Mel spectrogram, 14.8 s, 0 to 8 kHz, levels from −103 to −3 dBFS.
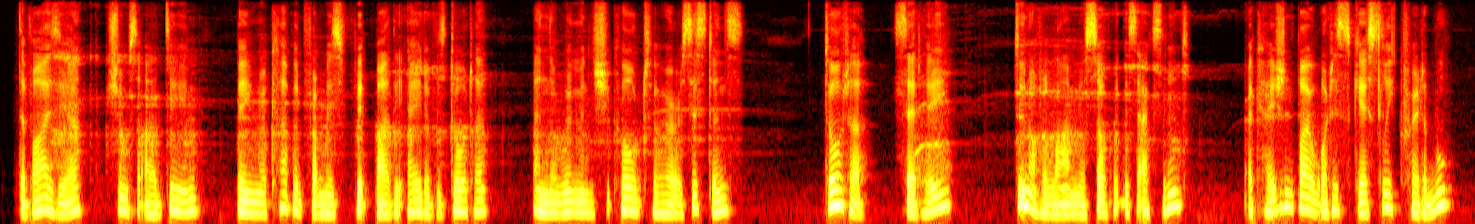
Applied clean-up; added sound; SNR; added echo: neural mask model RNNoise.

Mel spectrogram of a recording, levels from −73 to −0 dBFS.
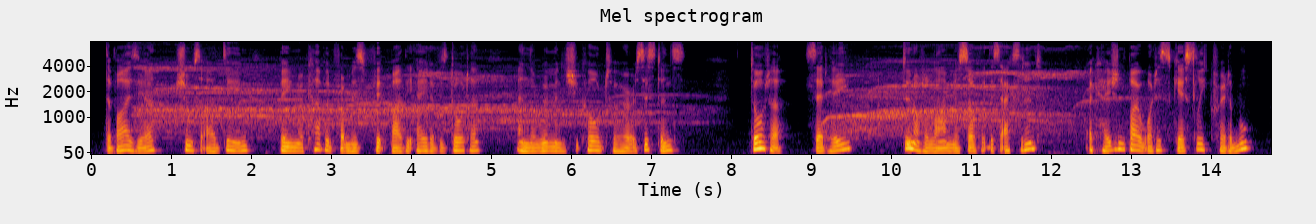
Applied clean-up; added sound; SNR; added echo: none; Crowd / Cheering; 13 dB; none.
